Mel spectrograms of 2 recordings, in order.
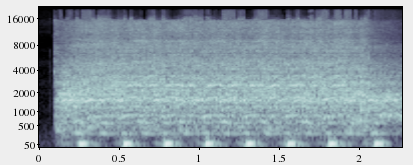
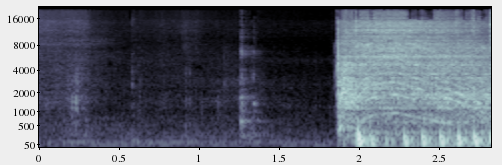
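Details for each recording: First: Honda Big Red 300FW ATV cranking on the electric starter with the HT lead pulled so it won't fire: slow compression thumps under a loud shrill squeal, which seems to come from the starter motor or the mechanism next to it. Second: Honda Big Red 300FW ATV cranking with a known good ground jumpered in during starting-circuit checks: quick, even cranking pulses about three a second, then it catches and runs normally.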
